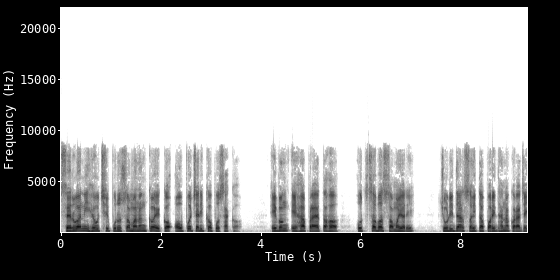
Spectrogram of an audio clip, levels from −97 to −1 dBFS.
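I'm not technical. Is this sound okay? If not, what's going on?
No. There are brief network glitches in this speech, all within about one second.

Lost packet rebuilt from error correction: at 5.45 s, 5.98 to 6.00 s, 6.14 to 6.16 s and 6.20 to 6.22 s, a 20 ms piece of the call failed to arrive. The next piece carried a rough backup copy, so there's no gap, but those moments sound grainier and noisier.

Short concealed packet loss: at 5.85 to 5.90 s and 6.12 to 6.16 s, a 20 ms piece was missing with no backup. The receiver filled the hole by stretching the preceding sound, heard as a quick smear or wobble.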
